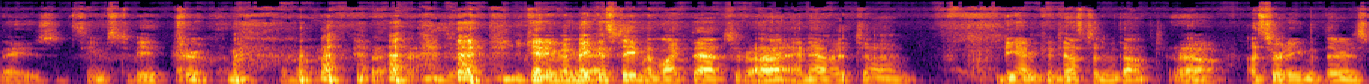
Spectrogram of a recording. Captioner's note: laughing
